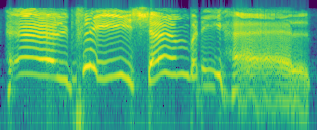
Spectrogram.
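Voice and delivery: high, pleading cries from a cave; high trapped old man crying for help; desperate cry for help. A narrator's reading. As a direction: call out for rescue, drawn out. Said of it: "the voice was getting louder".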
